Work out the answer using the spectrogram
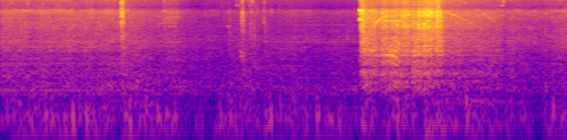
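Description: Suzuki New Carry's four-cylinder petrol engine running at idle after a test start, its long-cranking fault cured by a new crankshaft position (CKP) sensor. A brief loud rushing noise cuts in about three and a half seconds in.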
